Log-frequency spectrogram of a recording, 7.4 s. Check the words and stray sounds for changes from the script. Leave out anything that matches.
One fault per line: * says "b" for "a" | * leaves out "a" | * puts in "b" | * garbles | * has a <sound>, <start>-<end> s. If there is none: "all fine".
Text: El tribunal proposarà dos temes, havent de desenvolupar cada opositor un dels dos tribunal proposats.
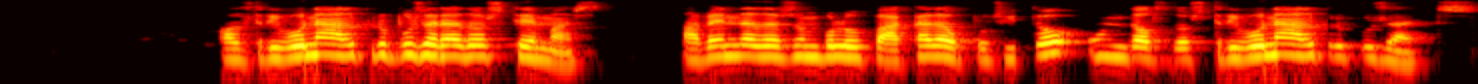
all fine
